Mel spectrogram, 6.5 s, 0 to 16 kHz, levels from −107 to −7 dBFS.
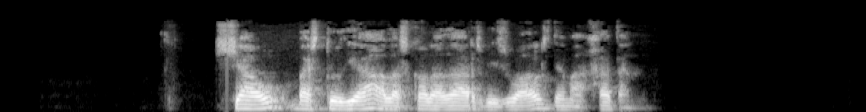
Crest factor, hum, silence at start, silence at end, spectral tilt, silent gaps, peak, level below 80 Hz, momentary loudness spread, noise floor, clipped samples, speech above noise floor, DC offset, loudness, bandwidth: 16 dB; none; 1.65 s; 1.75 s; -6.5 dB/octave; none; -2 dBFS; -58 dBFS; 11 LU; under -90 dBFS; under 0.1%; over 75 dB; under 0.1%; -16 LUFS; 7.8 kHz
